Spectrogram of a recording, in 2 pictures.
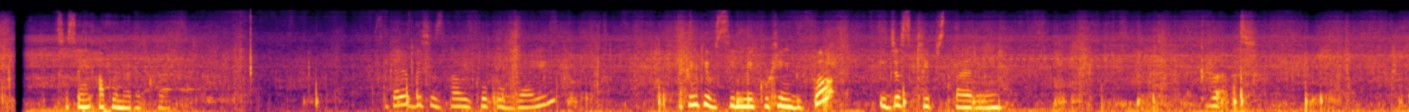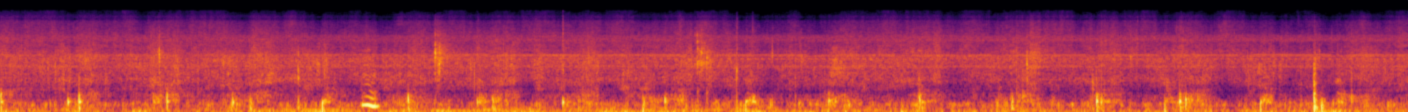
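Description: A wooden stick stirs thick porridge in a metal pot, scraping and thudding.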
